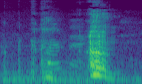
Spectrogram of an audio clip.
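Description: A person clears their throat: a soft, brief rasp followed by a louder, gravelly burst with a voiced edge, about half a second long, with no talking around it.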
